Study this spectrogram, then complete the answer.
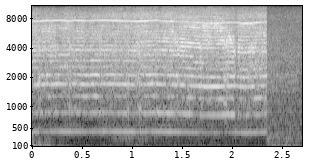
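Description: A rotary tool fitted with a burr grinds rust off metal during a wooden boat restoration. It gives a steady, loud, high-pitched whine that runs continuously and then cuts off abruptly just before the end.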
